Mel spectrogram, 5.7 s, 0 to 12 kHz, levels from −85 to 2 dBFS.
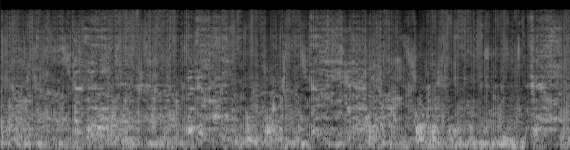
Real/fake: fake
